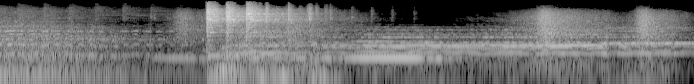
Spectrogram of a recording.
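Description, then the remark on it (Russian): A steam train whistle sounds with sustained harmonic tones as the train sets off, accompanied by bursts of hissing steam that swell and fade, with low rumbling machinery underneath. “Во все концы страны бегут длинные тяжелые поезда.”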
